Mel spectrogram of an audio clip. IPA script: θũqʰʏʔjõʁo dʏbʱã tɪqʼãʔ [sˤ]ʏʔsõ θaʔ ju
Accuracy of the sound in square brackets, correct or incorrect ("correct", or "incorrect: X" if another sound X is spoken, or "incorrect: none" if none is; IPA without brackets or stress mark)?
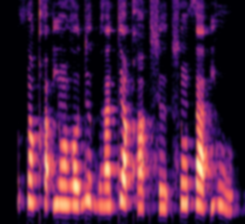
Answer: incorrect: s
